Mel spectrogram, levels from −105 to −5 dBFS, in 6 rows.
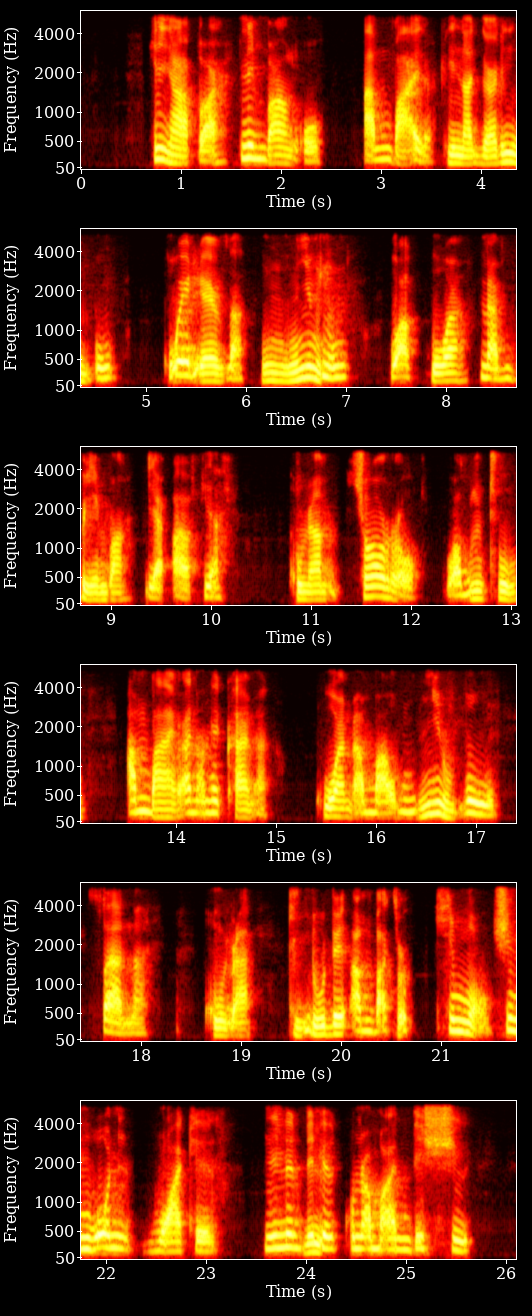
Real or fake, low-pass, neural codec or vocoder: fake; 5.4 kHz; autoencoder, 22.05 kHz, a latent of 192 numbers a frame, VITS, trained on one speaker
